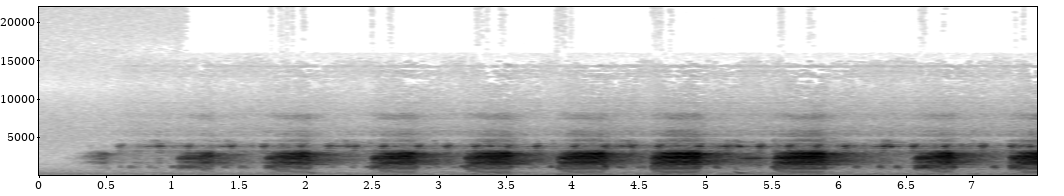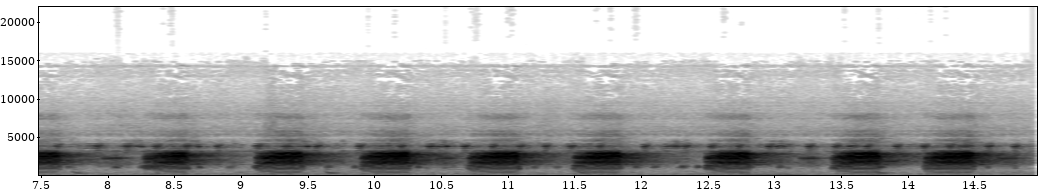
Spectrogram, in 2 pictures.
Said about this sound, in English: So this one is, it's often called the dunny frog, because if you're out in the outback, and then, you know, there's, sometimes you go to the shower block or the toilet, and then there's these frogs in the window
